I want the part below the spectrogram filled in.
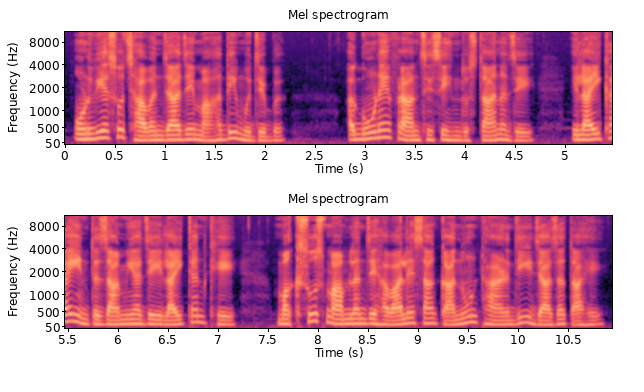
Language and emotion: Sindhi, neutral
